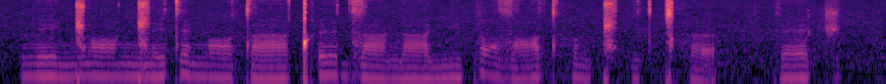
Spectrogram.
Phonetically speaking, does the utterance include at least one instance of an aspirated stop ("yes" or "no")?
yes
